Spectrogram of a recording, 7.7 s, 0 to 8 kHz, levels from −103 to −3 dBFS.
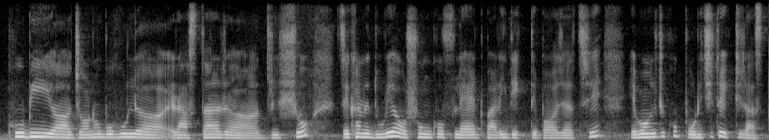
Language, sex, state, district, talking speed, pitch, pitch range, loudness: Bengali, female, West Bengal, North 24 Parganas, 170 wpm, 175 Hz, 160-200 Hz, -30 LUFS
